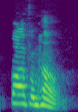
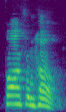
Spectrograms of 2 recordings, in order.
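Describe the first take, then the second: No difference in how they are said.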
